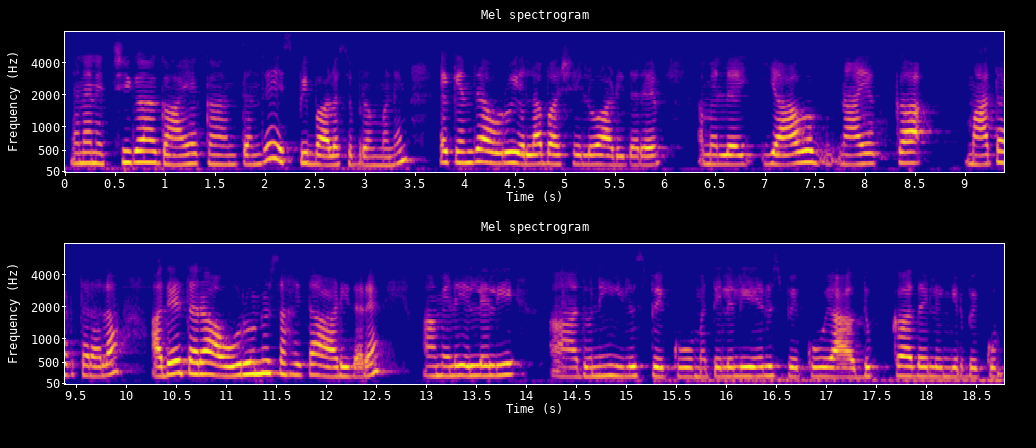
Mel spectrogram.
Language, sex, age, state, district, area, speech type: Kannada, female, 18-30, Karnataka, Tumkur, rural, spontaneous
